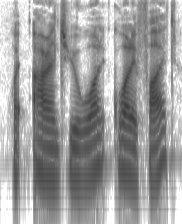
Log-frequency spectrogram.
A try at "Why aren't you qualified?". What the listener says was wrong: Aren't. One syllable, remember?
